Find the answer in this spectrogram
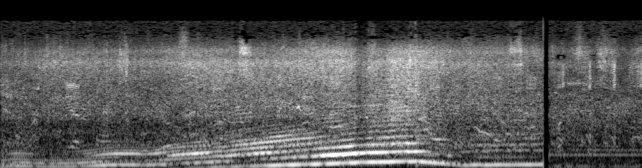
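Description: Sports car engine running at idle, then revving up with a steadily rising pitch over about three seconds as it pulls away. It drops quickly back to a low steady note, and the sound cuts off suddenly near the end.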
